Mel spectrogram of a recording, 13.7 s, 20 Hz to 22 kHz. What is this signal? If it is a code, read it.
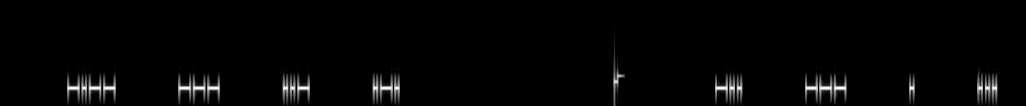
Morse code, heard as a keyed tone, about 25 wpm, spaced as for 9 wpm, 700 Hz. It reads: YOUR DOES
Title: 6x Character Spacing - Top 200 Words - 25wpm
